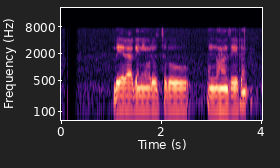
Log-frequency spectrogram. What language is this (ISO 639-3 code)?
sin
